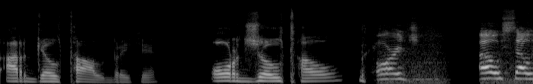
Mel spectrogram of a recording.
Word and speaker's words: Argel Tal: Then you meet Dante or Bjorn or Argel Tall or K or Lucius. Arlel Tal. It's called Argel Tal.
